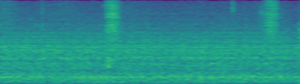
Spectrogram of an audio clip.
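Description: Steady low rumble and hiss, with two brief faint high hisses, one about three-quarters of a second in and one near the end.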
